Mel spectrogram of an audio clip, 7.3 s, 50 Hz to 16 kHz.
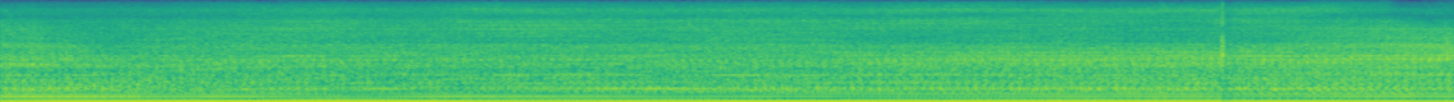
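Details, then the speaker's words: Yamaha FZR400 four-cylinder motorcycle after carb rebuild kit, new number 4 carb, battery and a little fuel: smooth, steady idle with a constant even beat and no stumbles or rattles until the fuel runs out; healthy. "She sounds healthy. That'd be the end of the little bit of fuel."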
